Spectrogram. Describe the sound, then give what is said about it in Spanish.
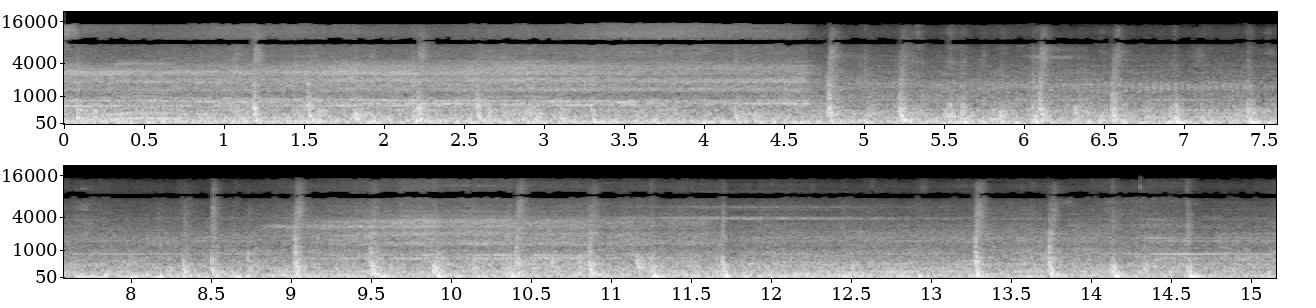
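A train passing: a loud, steady rumble with rhythmic clickety-clack of wheels on rail joints running through the whole stretch. “hay pues un tren pasando”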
